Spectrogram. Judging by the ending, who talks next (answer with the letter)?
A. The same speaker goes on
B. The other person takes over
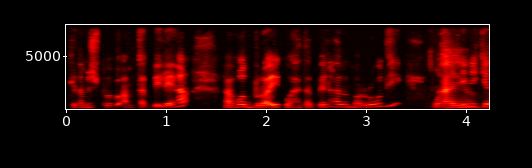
A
